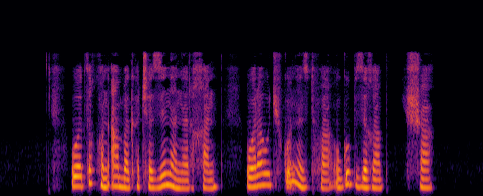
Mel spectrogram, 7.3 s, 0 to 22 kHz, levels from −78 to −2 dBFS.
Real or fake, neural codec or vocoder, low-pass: fake; codec, 16 kHz in and 24 kHz out, 1 kbps, XY-Tokenizer; 7.2 kHz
